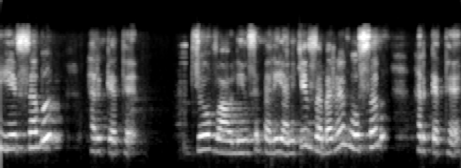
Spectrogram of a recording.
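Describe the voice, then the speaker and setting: Woman, Quran reading teacher, very high voice, slow drilled syllables, patient corrections. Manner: patient, repeats corrections to students. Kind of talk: online tajweed lesson.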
